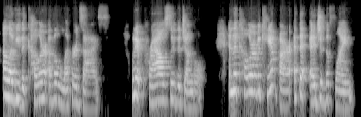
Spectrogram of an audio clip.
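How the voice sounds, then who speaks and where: A woman reading the part of a gentle, loving storybook mother, tender and admiring with her young sons. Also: a little high, animated, moderate pace, reverberant.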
